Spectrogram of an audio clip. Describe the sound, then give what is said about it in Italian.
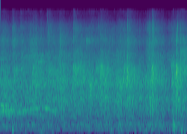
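Audience applause fills a church service, a dense, steady wash of many hands clapping together, holding an even loudness from start to finish. “Quindi voglio chiamare sul palco Lorenzo, facciamo un grande applauso.”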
